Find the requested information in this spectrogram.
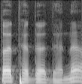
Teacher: अर्थात थ जो है वो दंत है जी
